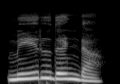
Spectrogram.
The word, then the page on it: ಮೇರುದಂಡ: nēru daṇḍa; Kannada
